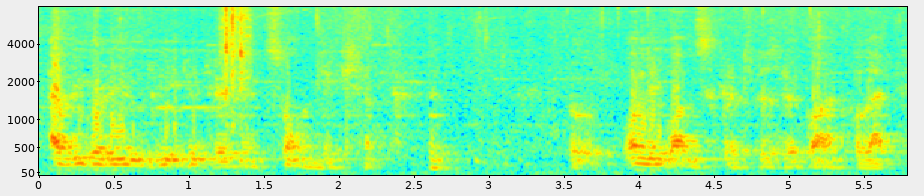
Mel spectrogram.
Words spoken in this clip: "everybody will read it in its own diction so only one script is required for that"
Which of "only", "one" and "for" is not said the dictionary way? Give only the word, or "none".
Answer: for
